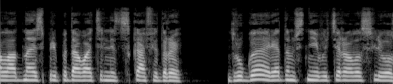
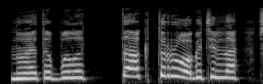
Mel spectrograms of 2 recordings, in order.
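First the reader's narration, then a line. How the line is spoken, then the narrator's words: Sobbing. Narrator (Russian): всхлипнула другая преподавательница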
